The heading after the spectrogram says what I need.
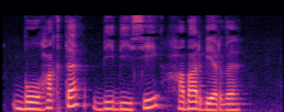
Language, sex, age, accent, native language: Uzbek, male, 18-24, Samarqand, Uzbek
